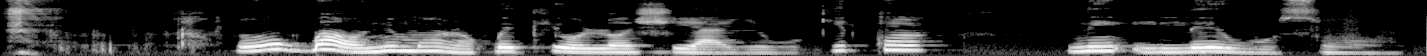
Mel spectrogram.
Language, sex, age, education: Yoruba, female, 30-45, tertiary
